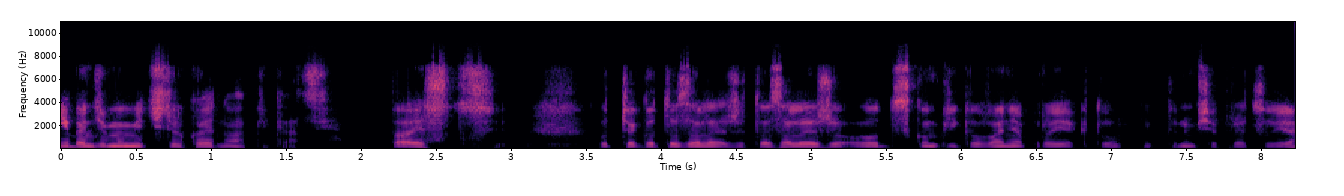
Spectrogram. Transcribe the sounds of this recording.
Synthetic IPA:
ibɛɲd͡ʑɛmɘmʲjɛt͡ɕt̪ɘlkɔjɛd̪nɔ̃w̃aplʲikʰa̰t̪sʲjɛ̥ | t̪ɔjɛst̪ | ɔt̪̚t͡ʂɛɡɔt̪ɔzalɛʐɘt̪ɔzalɛʐɘʔɔt̪skɔmplʲikɔvaɲapɾɔjɛkt̪unak̚t̪uɾɘmɕɛpɾat̪sujɛ

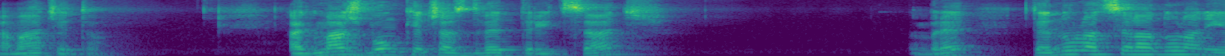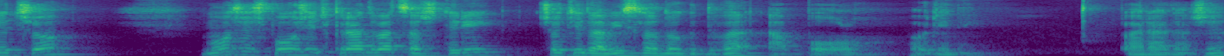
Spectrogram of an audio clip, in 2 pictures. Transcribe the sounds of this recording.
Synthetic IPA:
amaːcɛt̪ɔ | aɡmaːʒbuŋkɛt͡ʃazd̪ʋɛt̪ɾit͡sac | d̪̥ɔbɾɛt̪ɛnulat͡sɛlaːnulaɲɪɛt͡ʃɔ | mʊɔʒɛʃpɔuʒickɾaːd̪ʋat͡sacʃt̪iɾit͡ʃɔcid̪aːʋiːs̬lɛd̪ɔɡd̪ʋɛʔapɔ̰lɦɔ̰ɟini | paɾa̰ːd̪aʒɛ

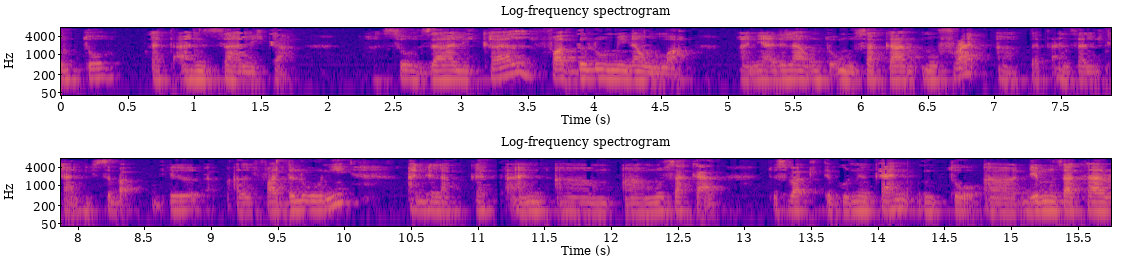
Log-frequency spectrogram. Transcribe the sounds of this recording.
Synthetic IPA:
t͡ʃɔnt̪ʊhpəkat̪aʔanzalika | sozalikalfɑd̪ˤluminalˤːɑ̰h | nĩadalahunt̪ʊk̚muzakarmufɾat̪̚əpəkat̪aʔanzalikʰa̰nisəbap̚diəa̰lfɑd̪ˤluni | ʔadalahpəkat̪aʔa̰nəəmuzaka̰r | t̪usəbap̚ki̥t̪əɡunə̃kanunt̪ʊ̰ʔədiəmuzakar

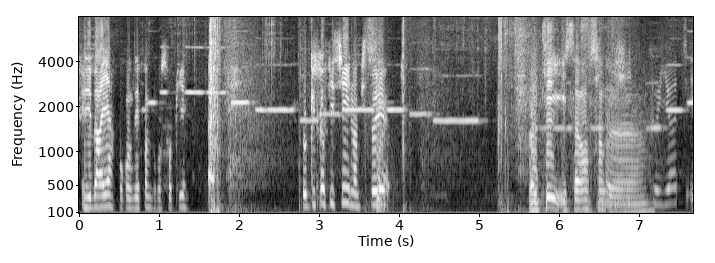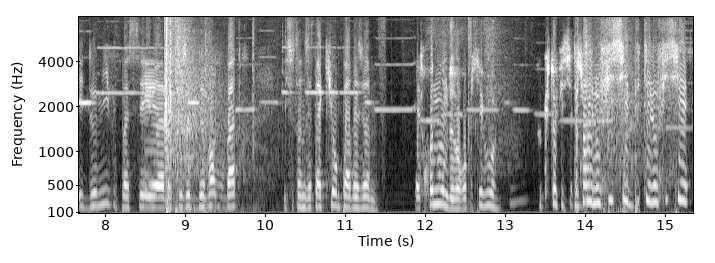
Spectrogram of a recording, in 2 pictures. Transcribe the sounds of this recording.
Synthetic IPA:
fɛd̪ebaʁjɛʁpuʁkɔ̃səd̪efɑ̃d̪puʁkɔ̃səʁəplije | fɔkʲyst̪ɔfisjeilɛ̃pi̥st̪oe | ɔkʲeḭlsavɑ̃sɛ̃d̪ə | kɔjɔt̪ed̪əmivupase | avɛklezot̪χd̪əvɑ̃vubat̪χ | ilsɑ̃t̪ʰɛ̃zat̪akʲʰeɔ̃pɛʁd̪ezɔm | jɛt̪χod̪əmɔ̃d̪ːəvɔʁəplijevũ | fɔkʲy̥st̪ɔfisjepsj̪̃elɔfisjebyt̪elɔfisje

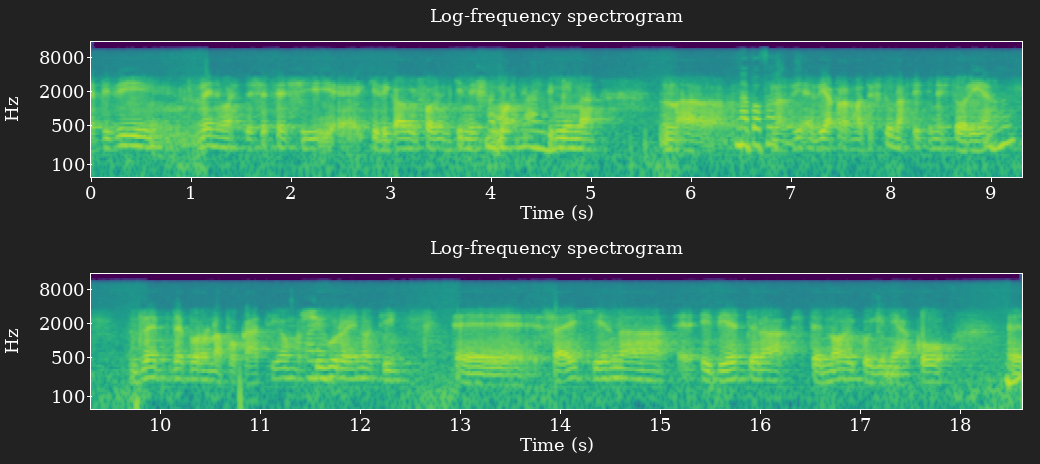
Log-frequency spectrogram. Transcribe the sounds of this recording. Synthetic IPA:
epiði | ðe̞nimɐst̪ese̞θe̞siceiðikɐoðelfolumcinisimṵɐft̪it̪i̥st̪iminɐ | nɐ̰ | nɐðiɐpɾɐɣmɐt̪e̞fθunɐft̪it̪inist̪o̞ɾiɐ | ðeðe̞bo̞ɾo̞nɐpo̞kɐt̪io̞mosːiɣuɾoineo̞t̪i | e | θɐe̞çie̞nɐ̰ | iðie̞t̪e̞ɾɐst̪e̞no̞iko̞ʝe̞niɐko̞

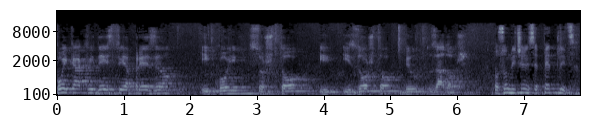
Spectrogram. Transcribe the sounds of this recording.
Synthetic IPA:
kojkakvid̪ɛjst̪vijapɾɛzɛlˠ | ikɔjsɔʃt̪ɔiizɔʃt̪ɔbilˠzad̪ɔlʒɛn | osɔmlit͡ʃɛnisɛpɛt̪lit̪sa

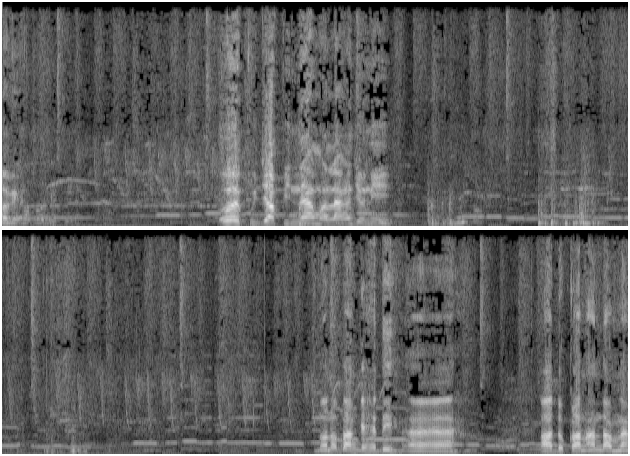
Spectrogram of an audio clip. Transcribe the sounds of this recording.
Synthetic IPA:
ɡɛ | ojpud͡ʒak̚pinaŋmalaŋad͡ʒoni | nɔnɔbaŋkɛɦɛdia | adɔkanandamla

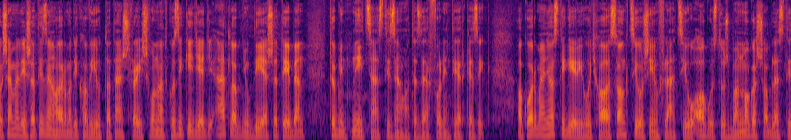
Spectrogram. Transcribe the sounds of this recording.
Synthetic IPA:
oʃɛmɛleːʃɒt̪izɛnɦɒrmɒd̪ikhɒvijut̪ːɒt̪aːʃrɒiʃʋo̞nɒt̪ko̞zikiːɟɛɟːaːt̪lɒɡɲuɡd̪iɛʃɛt̪eːbɛn | t̪øbmint̪neːcsaːst̪izɛnɦɒt̪ɛzɛrfo̞ɾint̪eːrkɛzḭk | ɒko̞rmaːɲɒst̪iɡeːɾiɦo̞chɒːsɒŋk̚t̪sijoːʃiɱflaːt̪sijoːʔɒɡust̪uʒbɒnmɒɡɒʃɒblɛst̪i

